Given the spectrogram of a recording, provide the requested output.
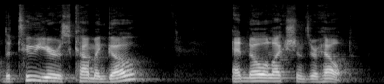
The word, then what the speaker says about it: Ngo: there and a man named NGO dinh diem pronounced go the first in there is silent that's not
